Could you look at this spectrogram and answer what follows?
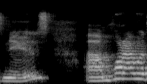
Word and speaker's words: NWSS: I am the program lead for the National Wastewater Surveillance System, NWSS, which we pronounce as NEWS.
